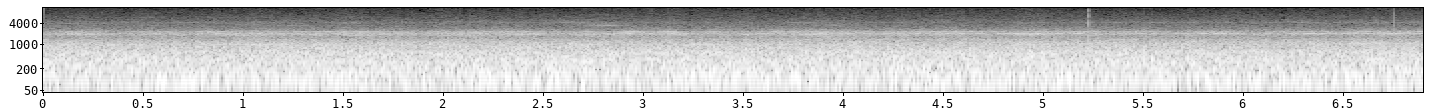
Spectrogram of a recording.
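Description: A high-speed train roars steadily along the rails.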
